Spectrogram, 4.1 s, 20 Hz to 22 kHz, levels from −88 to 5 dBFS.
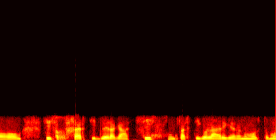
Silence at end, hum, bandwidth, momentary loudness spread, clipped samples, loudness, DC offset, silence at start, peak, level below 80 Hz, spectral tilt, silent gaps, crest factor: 0 s; none; 4 kHz; 6 LU; under 0.1%; -21 LUFS; under 0.1%; 0 s; -6 dBFS; -68 dBFS; -10.5 dB/octave; none; 16 dB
